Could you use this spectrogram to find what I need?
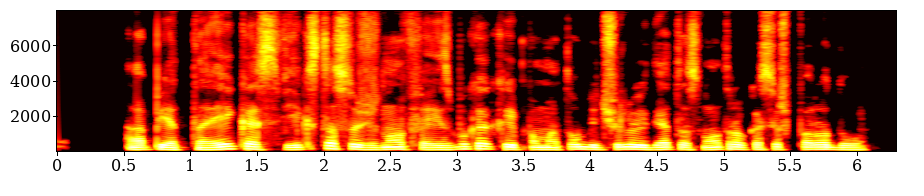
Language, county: Lithuanian, Alytus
